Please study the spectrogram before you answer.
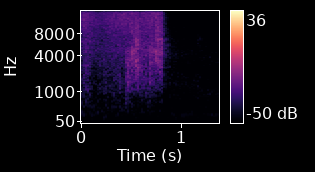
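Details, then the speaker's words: Compressed-air duster can used to clean dust from a Z97 4790K PC: a short hiss fades to a thin, weak sputter as the can gets icy cold and loses pressure, needing a break to warm up. "It's getting icy cold. I don't know if you can hear, but the compression isn't as good as it was when it was."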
